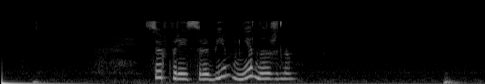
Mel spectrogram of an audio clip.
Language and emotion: Russian, positive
